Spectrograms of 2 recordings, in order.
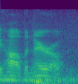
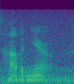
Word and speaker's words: habanero: So, pumpkin ale featuring cinnamon and they put a little squiggly on the end, so it's habanero. Instead of I've always pronounced it. I'm from Texas. I say habanero, but it's habanero.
